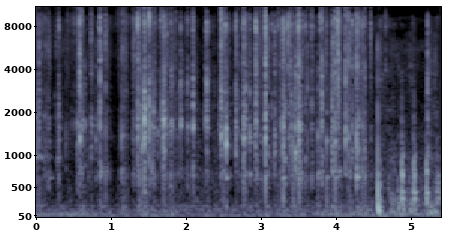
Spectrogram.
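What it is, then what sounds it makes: Clarinet keys tapped. Fingertips rapidly press and tap the silver metal keys of a black clarinet, a hollow tube briefly tilted sideways, producing a fast, irregular stream of dry clicks and taps. The clicks are short and crisp, with a louder, deeper knock near the end.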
